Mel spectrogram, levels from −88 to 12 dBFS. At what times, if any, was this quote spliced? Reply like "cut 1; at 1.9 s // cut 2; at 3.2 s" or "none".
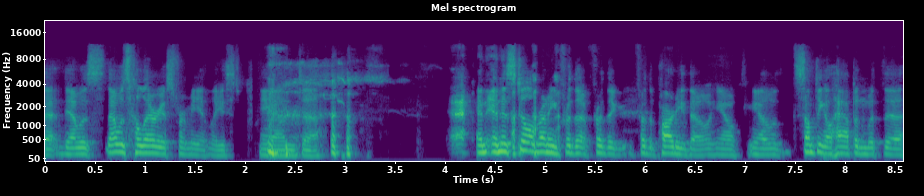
cut 1; at 2.1 s // cut 2; at 3.4 s // cut 3; at 5.1 s // cut 4; at 7.0 s

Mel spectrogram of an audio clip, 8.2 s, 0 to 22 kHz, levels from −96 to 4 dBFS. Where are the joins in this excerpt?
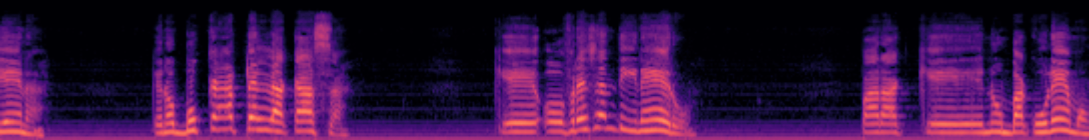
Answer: none

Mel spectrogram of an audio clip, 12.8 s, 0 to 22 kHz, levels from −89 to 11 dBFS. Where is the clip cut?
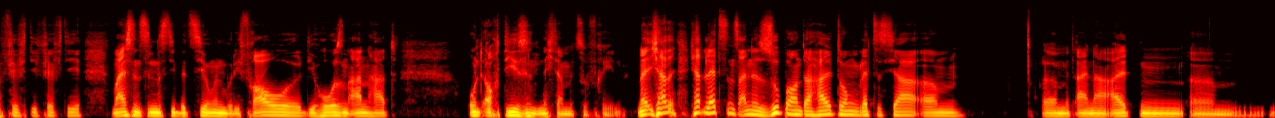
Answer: none

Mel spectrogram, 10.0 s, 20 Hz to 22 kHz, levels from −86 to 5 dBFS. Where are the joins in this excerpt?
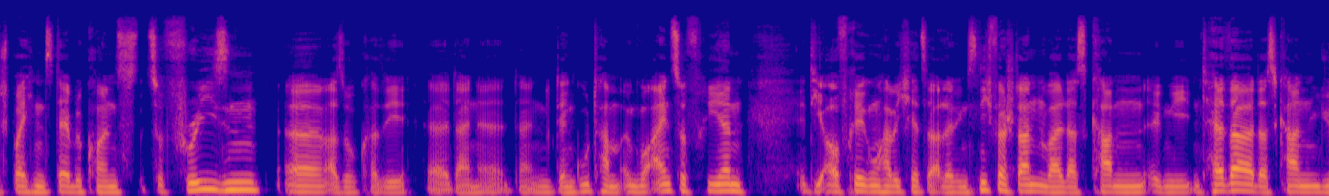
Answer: cut 1; at 1.0 s // cut 2; at 3.1 s

